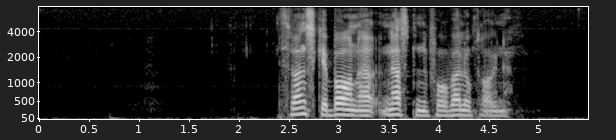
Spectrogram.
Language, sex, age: Norwegian, male, 43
